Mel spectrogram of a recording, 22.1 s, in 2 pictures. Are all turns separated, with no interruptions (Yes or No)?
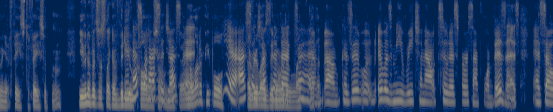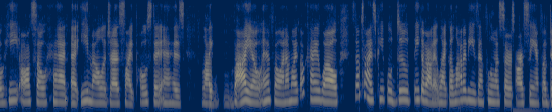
No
